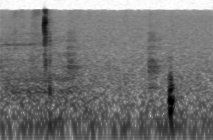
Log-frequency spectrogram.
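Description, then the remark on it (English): Two faint, isolated ticks from a metronome, spaced about a second and a half apart against a quiet background, the second lower and duller than the first. “If you can hear off in the background, you will hear a metronome.”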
